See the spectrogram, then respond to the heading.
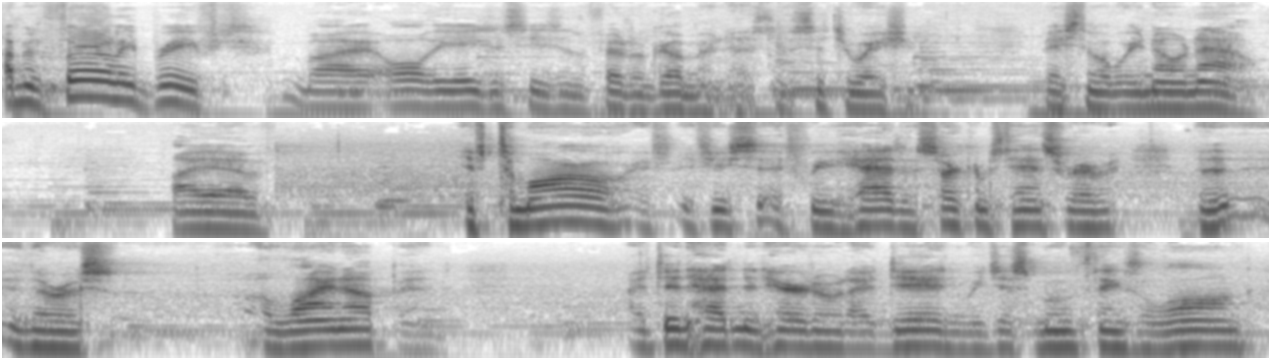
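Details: Man, US president, described as having long-standing stuttering, with long pauses, misspoken words and difficulty forming sentences spontaneously noted; not clinical aphasia; stuttering.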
